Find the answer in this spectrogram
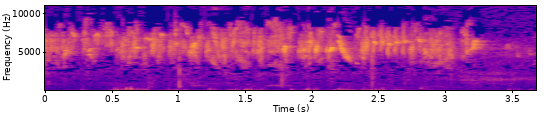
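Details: Several European serins singing a lot in the wild near an olive tree: a continuous high, jingling, buzzy twitter, with soft low rustling and handling noise beneath.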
